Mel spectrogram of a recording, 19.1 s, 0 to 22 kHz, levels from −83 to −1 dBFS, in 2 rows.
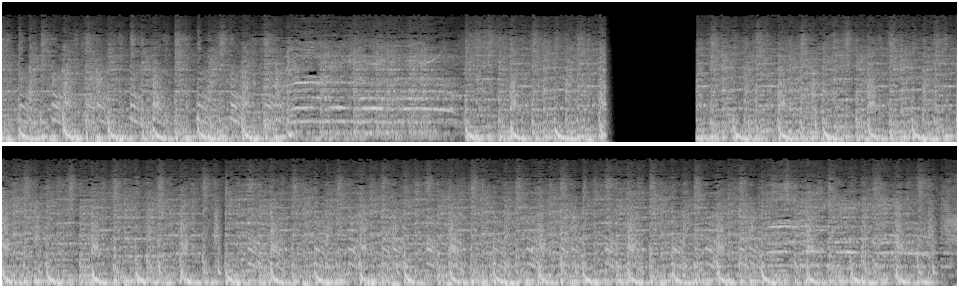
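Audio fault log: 6.02–6.94 s, long network dropout: the sound breaks off and about 0.91 s of audio never plays; the gap is filled rather than skipped, so the clip resumes with that stretch missing. The first tenth of a second or so carries the final sound on as a brief, fading buzz, and the remaining 0.81 s is silence. This is likely a stall in packet delivery, with the receiver's concealment extrapolating briefly before muting until data returns.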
